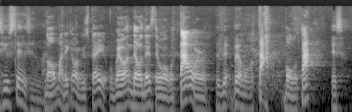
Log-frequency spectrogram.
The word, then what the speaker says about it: Bogotá: Porque los rolos, como los juapis, sí, vale, pronuncian el ta, tiene que ser Santa Fe Bogotá. Bogotá. Sí, obvio. Así, y además como susurrado, Bogotá.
